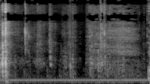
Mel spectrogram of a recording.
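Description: Cardboard trading-card box being opened by hand: a sharp snap right at the start as the sealed top flap comes free, then soft scraping and rustling of the cardboard.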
